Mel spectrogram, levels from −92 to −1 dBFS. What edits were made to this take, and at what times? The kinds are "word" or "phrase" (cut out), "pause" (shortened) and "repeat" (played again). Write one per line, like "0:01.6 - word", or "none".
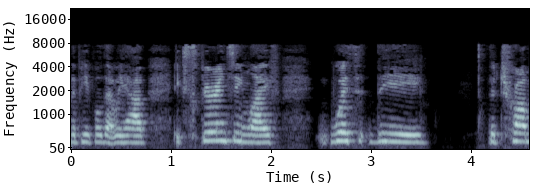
0:01.7 - word
0:02.6 - word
